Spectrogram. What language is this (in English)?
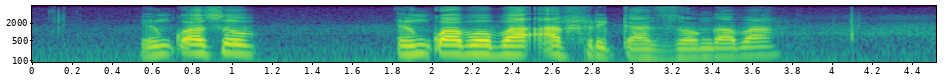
Tsonga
